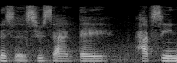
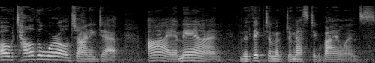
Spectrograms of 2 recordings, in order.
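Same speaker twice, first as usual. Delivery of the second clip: ordinary delivery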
